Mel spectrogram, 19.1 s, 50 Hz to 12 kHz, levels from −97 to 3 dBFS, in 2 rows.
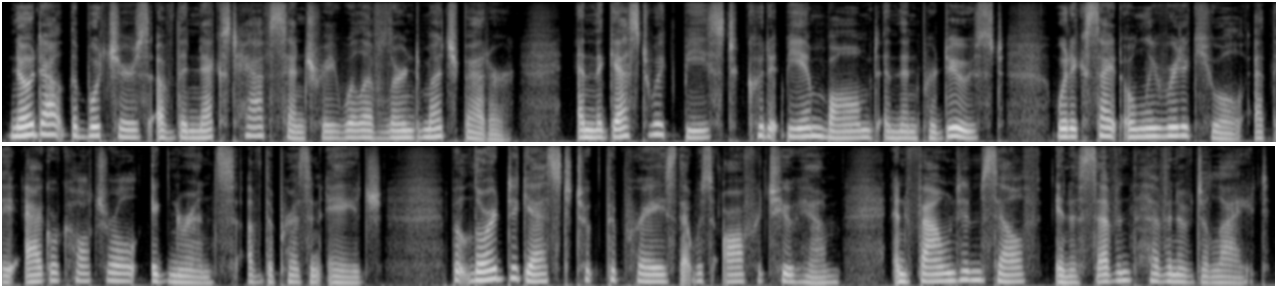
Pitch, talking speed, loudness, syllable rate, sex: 170 Hz, 180 wpm, -22 LUFS, 5.4 syllables/s, female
